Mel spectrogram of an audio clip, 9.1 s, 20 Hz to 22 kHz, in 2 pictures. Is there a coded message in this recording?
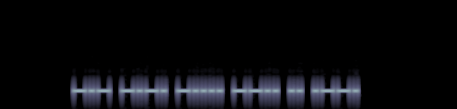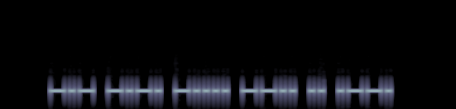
Yes: Morse code from 0.7 to 8.5 s, heard as a keyed tone, about 32 wpm, 700 Hz. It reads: KC6ZIP KC6ZIP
